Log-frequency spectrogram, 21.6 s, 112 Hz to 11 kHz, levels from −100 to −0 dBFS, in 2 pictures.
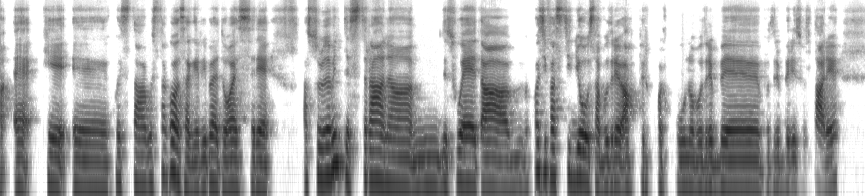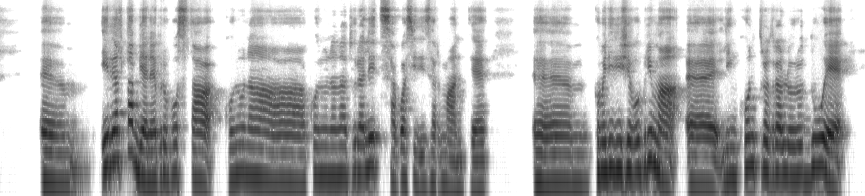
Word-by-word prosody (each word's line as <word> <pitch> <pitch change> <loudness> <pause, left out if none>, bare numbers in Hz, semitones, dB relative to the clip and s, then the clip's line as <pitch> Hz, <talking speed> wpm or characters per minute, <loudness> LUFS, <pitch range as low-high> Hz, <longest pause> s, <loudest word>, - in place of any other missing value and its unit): è 345 - -3
che, 145 -2 -1
ehm, 130 -2 -2
questa 150 0 -3
questa 150 +5 -6
cosa 175 -8 +3
che, 125 +1 -3
ripeto 135 0 0
essere 130 -2 +1 0.4
assolutamente 185 +7 +2
strana, 145 -5 +2
mhmm, 135 +2 -5
desueta, 140 -2 +4
mhmm, 130 -1 -12
quasi 195 +6 -1
fastidiosa 170 -5 +2
potre 135 +2 0
a - - +3
per 135 -1 -12
qualcuno 135 -1 -5
potrebbe 130 0 +1
potrebbe 130 0 -10
risultare, 140 - -2 0.8
ehm, 160 +6 -3
in 215 - +3
realtà 260 +5 +3
viene 165 -5 +3
proposta 180 -2 -2
con 170 +1 -5
una 160 -4 -3
con 180 -1 -5
una 180 0 -3
naturalezza 190 0 0
quasi 170 0 -2
disarmante, 135 -3 -5 0.5
uhm, 150 -1 -2
come 195 +3 +2
ti 210 - +2
dicevo 205 -1 +2
prima, 220 -9 +2
ehm, 150 -1 +1
l'incontro 200 +6 -1
tra 185 0 +2
loro 180 0 0
2, 225 - +3
155 Hz, 125 wpm, -23 LUFS, 135-185 Hz, 0.8 s, desueta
